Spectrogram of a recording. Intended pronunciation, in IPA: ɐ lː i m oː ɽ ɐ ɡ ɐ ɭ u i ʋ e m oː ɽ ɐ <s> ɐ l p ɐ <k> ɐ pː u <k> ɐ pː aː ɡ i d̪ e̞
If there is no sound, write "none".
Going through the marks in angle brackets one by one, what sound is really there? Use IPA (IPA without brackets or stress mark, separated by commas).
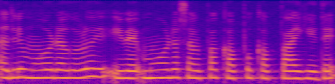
s, k, k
